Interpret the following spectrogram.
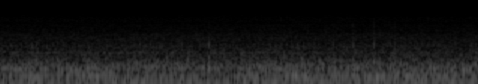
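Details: Brown tabby cat purring while being stroked and cuddled by a man; a steady, low, even rumble runs through the whole stretch under a soft broadband hiss.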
